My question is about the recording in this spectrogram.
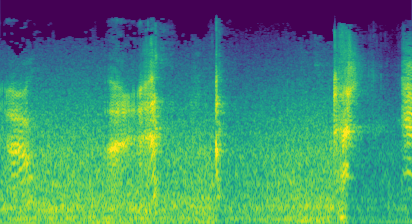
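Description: Seven-month-old baby making a few short, high-pitched squeals and babbling sounds, with a sharp click about two seconds in.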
